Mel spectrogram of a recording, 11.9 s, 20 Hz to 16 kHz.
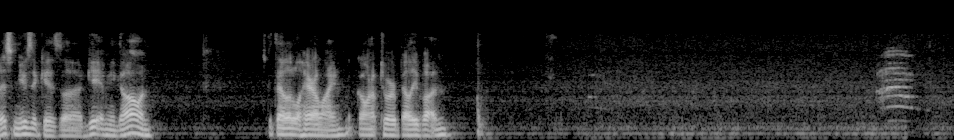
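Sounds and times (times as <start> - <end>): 
speech: 0.0 - 2.0, 3.4 - 6.1
steady low mechanical hum: 0.0 - 11.9
cat meowing: 11.0 - 11.7.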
